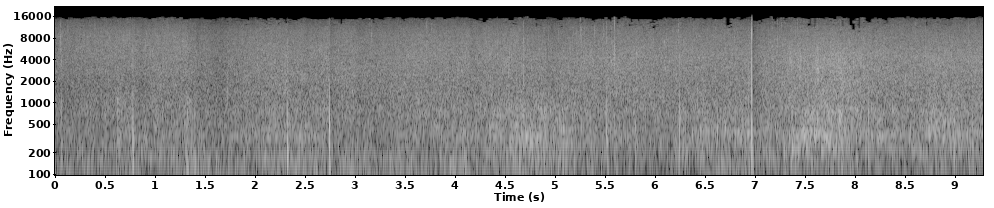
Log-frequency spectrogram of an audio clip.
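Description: Gusty storm wind buffeting the microphone over choppy open water, with rain falling. The gusts get stronger near the end.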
